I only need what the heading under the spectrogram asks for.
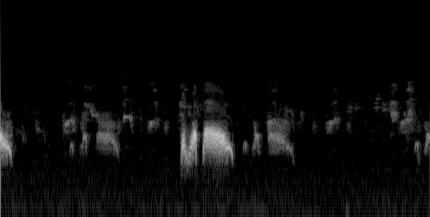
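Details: Spotted dove used as a decoy for wild birds, known for a thunder-like bầu voice: scattered soft notes lead into one strong, falling, husky coo, followed by quieter short notes and faint higher twitters.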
